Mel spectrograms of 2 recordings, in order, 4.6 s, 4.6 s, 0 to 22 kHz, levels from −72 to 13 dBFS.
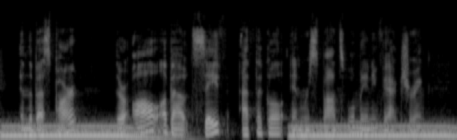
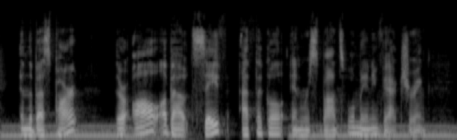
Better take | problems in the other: second | low rumble; loud; throughout; 8 dB below the speech; faint in the second

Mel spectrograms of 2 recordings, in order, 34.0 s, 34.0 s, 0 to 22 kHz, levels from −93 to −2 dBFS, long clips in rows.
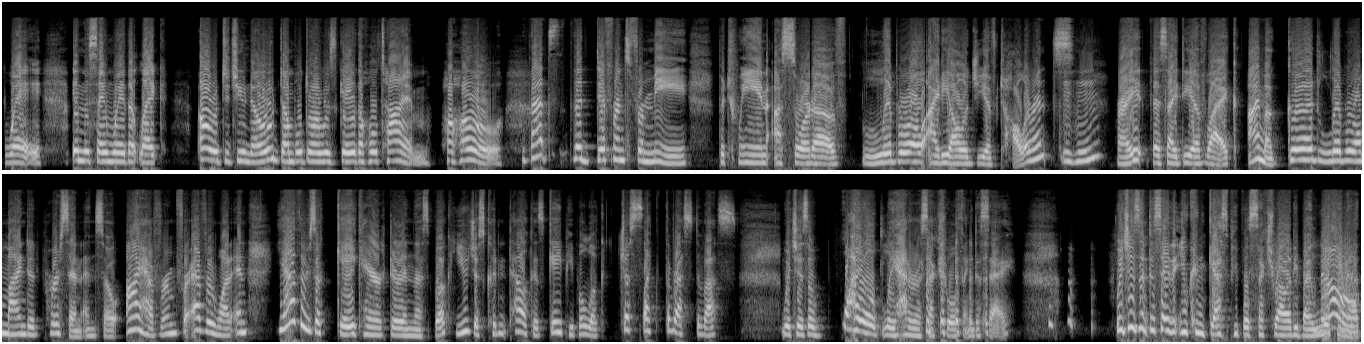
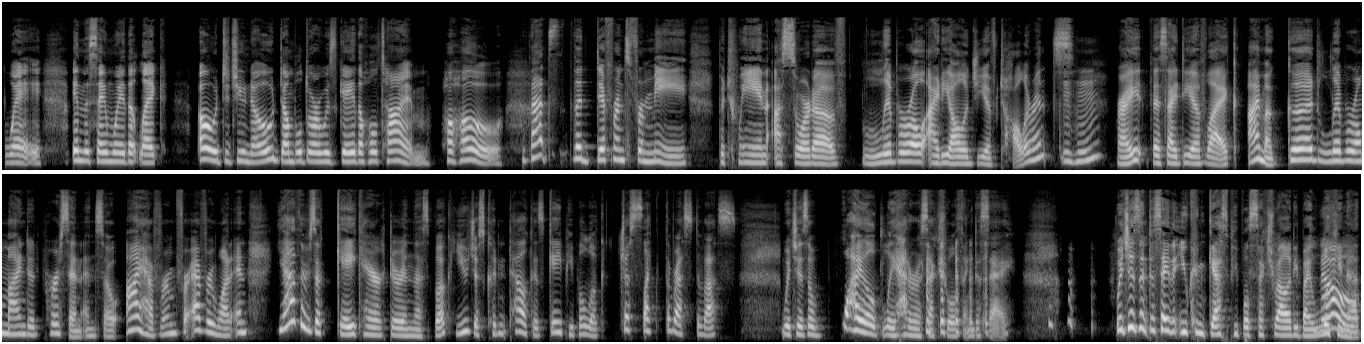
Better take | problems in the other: second | distortion; heavy; 12% of the sound clipped

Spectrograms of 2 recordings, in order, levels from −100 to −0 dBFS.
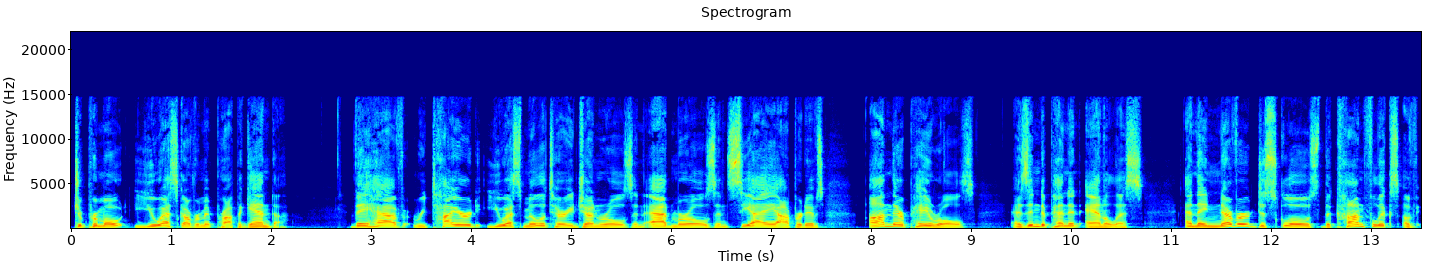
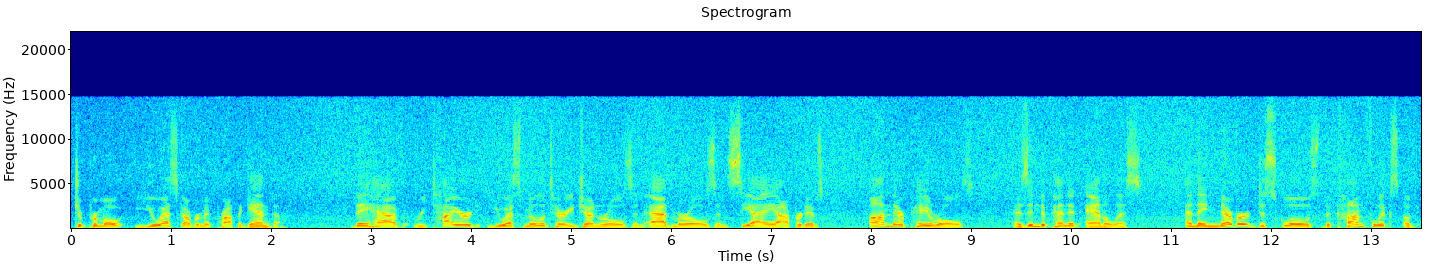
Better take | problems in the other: first | hiss; noticeable; throughout; 15 dB below the speech

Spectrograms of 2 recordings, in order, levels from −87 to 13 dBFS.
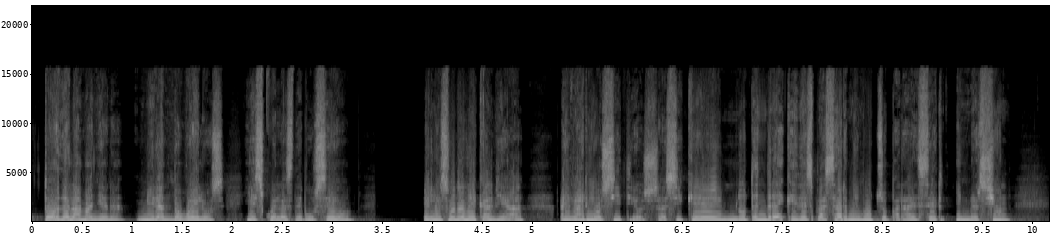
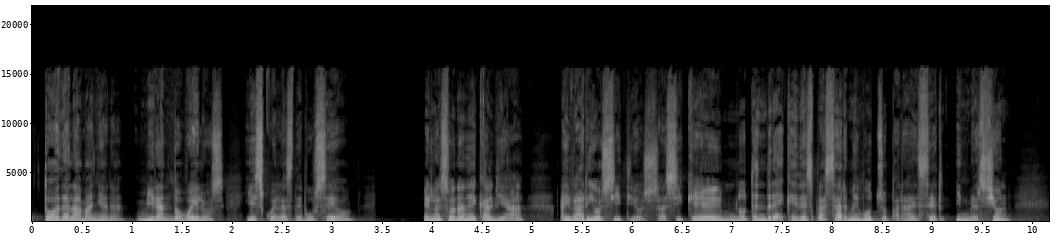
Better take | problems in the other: second | distortion; heavy; 17% of the sound clipped

